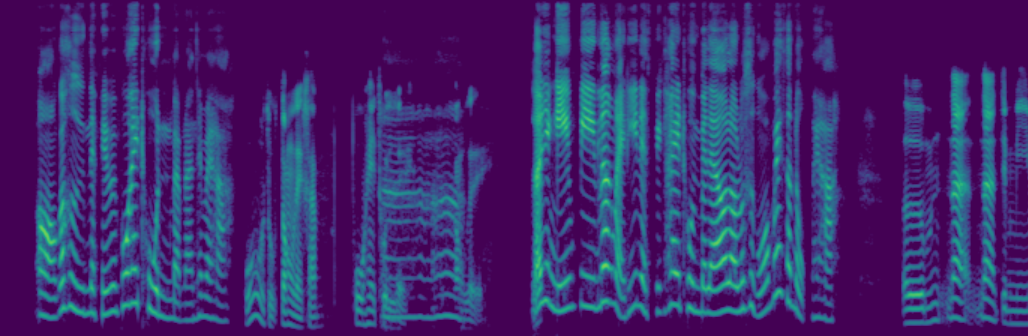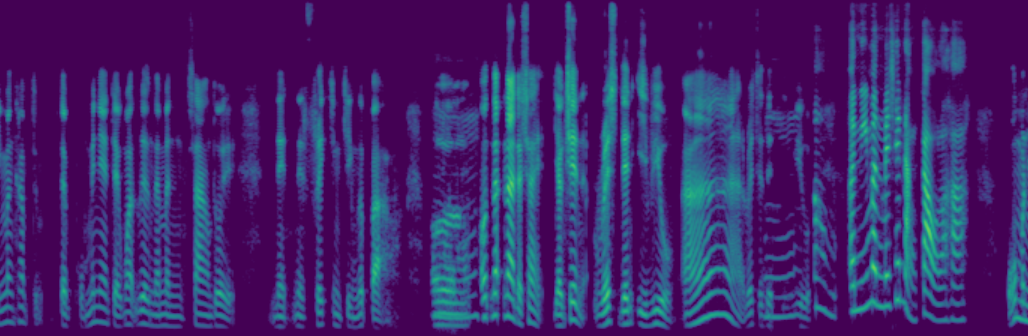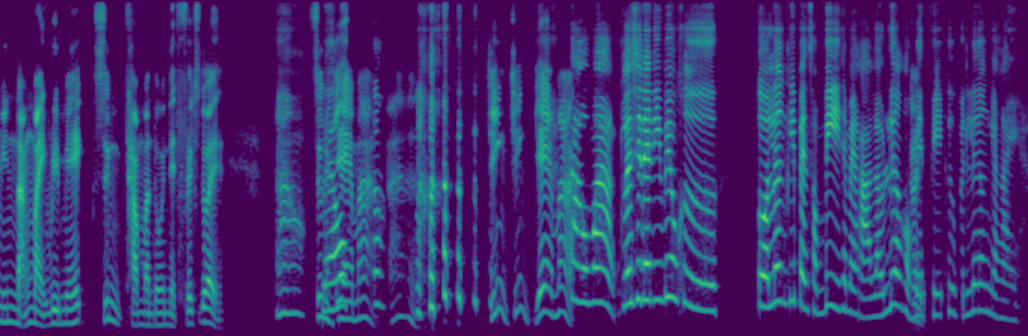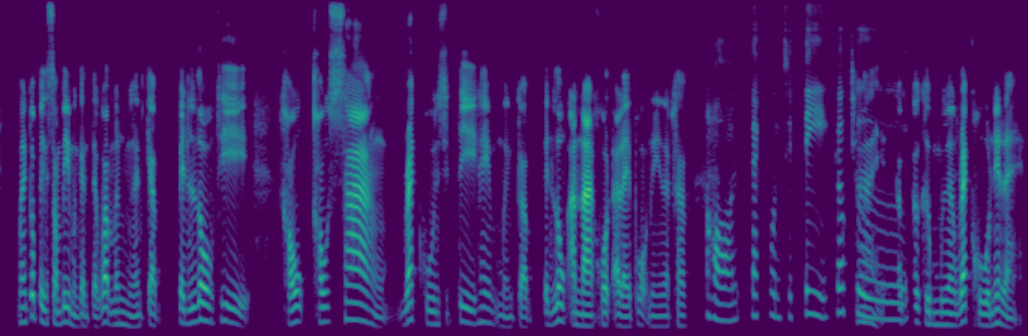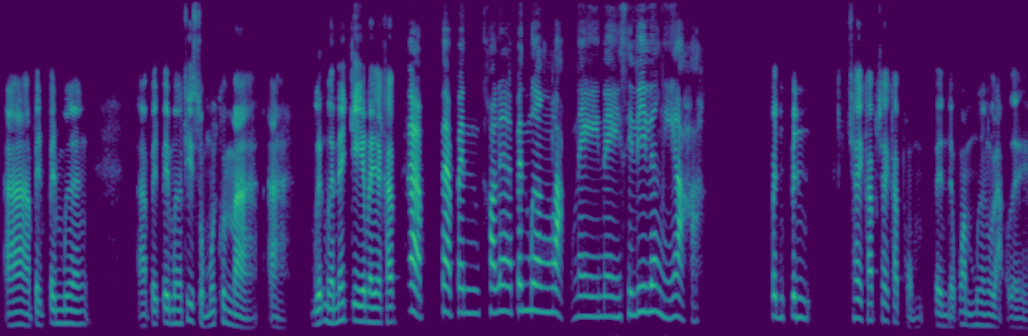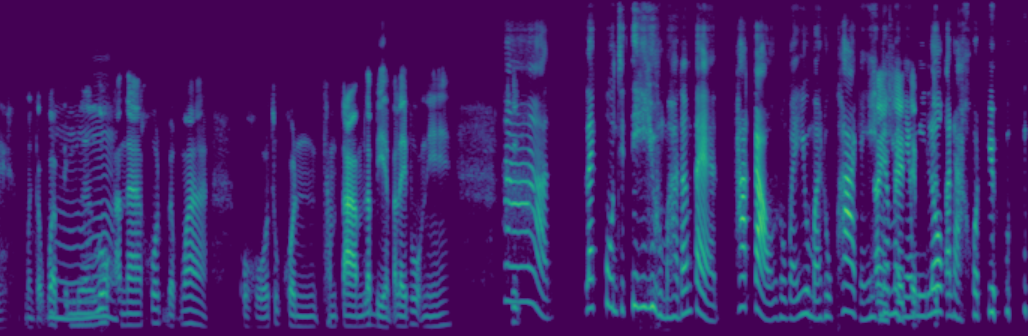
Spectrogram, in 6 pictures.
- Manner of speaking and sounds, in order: in English: "remake"; laugh; "ขึ้น" said as "ขุ่น"; laughing while speaking: "City"; "แต่-" said as "แต๊บ"; "แต่" said as "แต๊ด"; chuckle; laughing while speaking: "อยู่ ?"
- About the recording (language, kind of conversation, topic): Thai, podcast, สตรีมมิ่งเปลี่ยนวิธีการเล่าเรื่องและประสบการณ์การดูภาพยนตร์อย่างไร?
